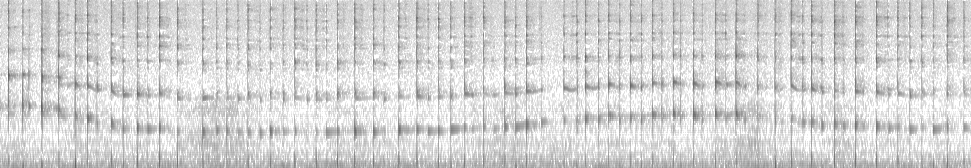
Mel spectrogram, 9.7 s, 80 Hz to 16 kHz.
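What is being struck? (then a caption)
Stainless steel water bottle. A hollow stainless steel water bottle, held sideways near the mic, is tapped by fingertips on its body and base in a quick, steady run of around seventy taps. Each tap gives a short, bright metallic ping with a ringing tone near 1.3 kHz and high overtones. The pitch shifts slightly as the taps move between the body and the base.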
